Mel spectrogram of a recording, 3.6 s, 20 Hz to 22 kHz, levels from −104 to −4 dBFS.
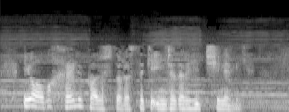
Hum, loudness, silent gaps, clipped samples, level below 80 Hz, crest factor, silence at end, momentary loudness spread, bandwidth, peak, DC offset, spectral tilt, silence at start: none; -17 LUFS; none; under 0.1%; -52 dBFS; 16 dB; 0 s; 16 LU; 8 kHz; -2 dBFS; under 0.1%; -8 dB/octave; 0 s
